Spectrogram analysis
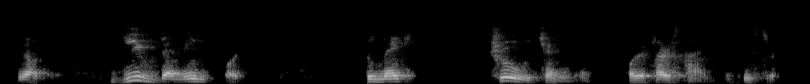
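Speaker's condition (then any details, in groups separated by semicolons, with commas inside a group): Cerebral palsy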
